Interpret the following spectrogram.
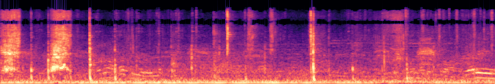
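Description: A large fish-cutting knife scraping in two short rasps, then several sharp single knocks of the blade against a wooden chopping log, the loudest about four seconds in.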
